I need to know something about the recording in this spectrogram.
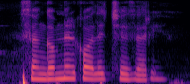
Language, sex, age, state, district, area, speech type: Marathi, female, 18-30, Maharashtra, Ahmednagar, rural, spontaneous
